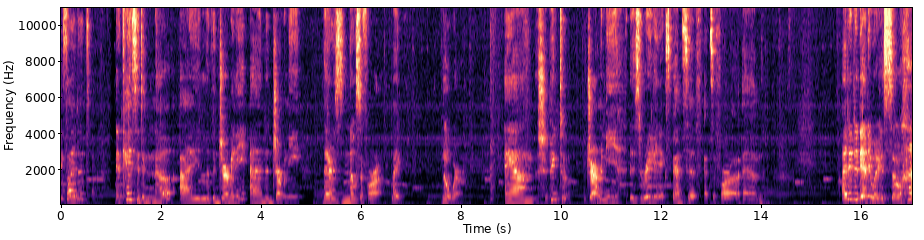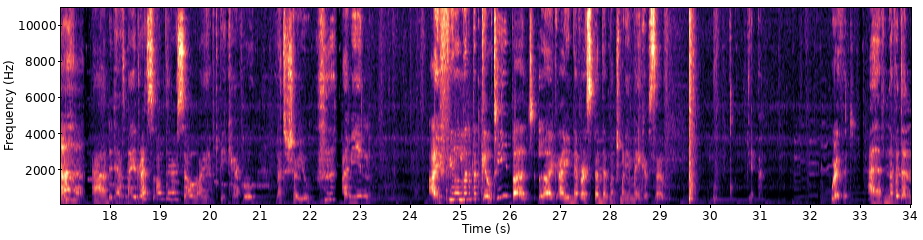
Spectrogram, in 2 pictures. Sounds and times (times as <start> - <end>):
Speech: 0.0 - 6.8, 7.6 - 8.1, 8.9 - 14.1, 15.6 - 23.2, 24.4 - 29.2, 32.4 - 34.0
Music: 0.0 - 34.0.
